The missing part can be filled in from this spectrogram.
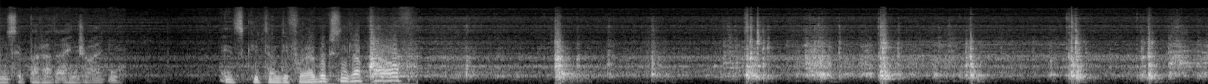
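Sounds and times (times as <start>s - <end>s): shovel scraping coal from loudspeaker: 11.7s - 12.0s.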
